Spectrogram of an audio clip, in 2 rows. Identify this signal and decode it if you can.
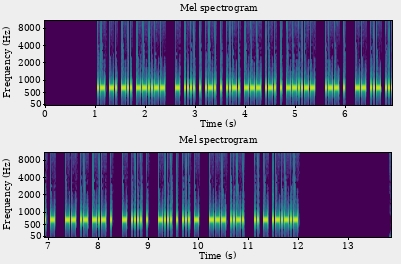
Morse code, heard as a keyed tone, about 37 wpm, 700 Hz. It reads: AND, THEREFORE, WE MUST MAKE THE BEST OF IT.
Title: Sentences from Top 1000 Words - Review Part 5 - 40wpm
